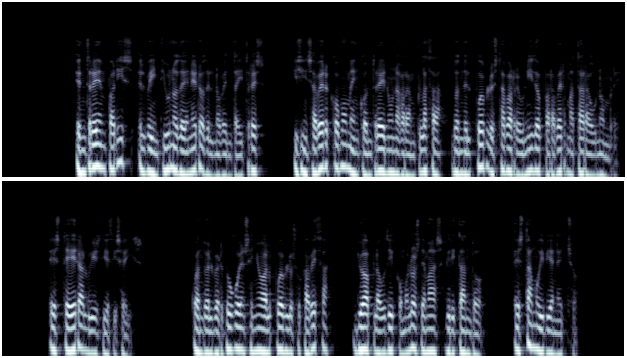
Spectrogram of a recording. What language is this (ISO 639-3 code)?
spa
